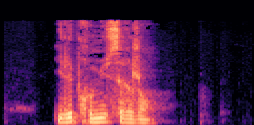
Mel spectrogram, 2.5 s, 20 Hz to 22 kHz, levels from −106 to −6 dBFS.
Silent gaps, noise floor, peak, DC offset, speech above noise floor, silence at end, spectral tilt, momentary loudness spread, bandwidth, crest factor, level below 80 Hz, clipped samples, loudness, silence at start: none; -69 dBFS; -2 dBFS; under 0.1%; 53 dB; 1 s; -4 dB/octave; 11 LU; 11.5 kHz; 18 dB; -56 dBFS; under 0.1%; -16 LUFS; 0.6 s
